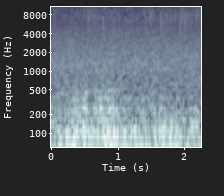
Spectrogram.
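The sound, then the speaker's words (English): Steady, heavy rain pours throughout, with a deep rolling thunder rumble from a storm that feels close underneath the constant hiss; the level stays even and no one speaks. “The rain is pretty relaxing, isn't it? I don't actually mind the thunder. It's just felt a little bit close.”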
